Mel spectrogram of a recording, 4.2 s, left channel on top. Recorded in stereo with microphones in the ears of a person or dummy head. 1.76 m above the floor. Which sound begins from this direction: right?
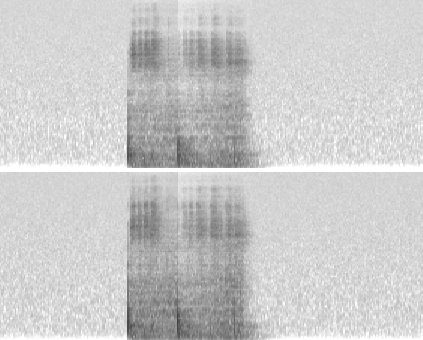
Writing, at 1.3 s.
